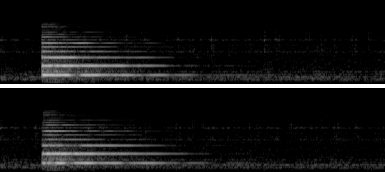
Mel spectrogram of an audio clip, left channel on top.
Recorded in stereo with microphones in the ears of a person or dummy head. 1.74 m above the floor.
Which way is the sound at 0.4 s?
40° left (ahead or behind).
